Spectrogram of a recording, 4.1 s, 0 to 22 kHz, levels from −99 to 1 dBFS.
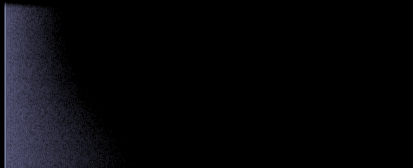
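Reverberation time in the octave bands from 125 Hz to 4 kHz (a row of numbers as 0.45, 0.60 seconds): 1.9, 2.0, 2.0, 2.0, 1.9, 1.8 seconds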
